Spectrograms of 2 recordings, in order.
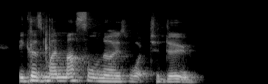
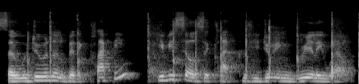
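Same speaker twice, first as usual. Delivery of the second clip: ordinary talk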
